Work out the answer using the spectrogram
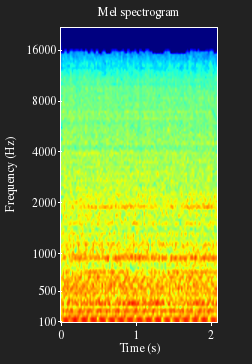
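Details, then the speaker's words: Early Bronco V8 idling after fitting new Percy's multilayer aluminum header gaskets to fix a passenger-side header exhaust leak: deep, steady even burble, no puffing or ticking at headers, already sounds quieter; normal idle. "yeah it already sounds quieter so but awesome so yeah hope it works"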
